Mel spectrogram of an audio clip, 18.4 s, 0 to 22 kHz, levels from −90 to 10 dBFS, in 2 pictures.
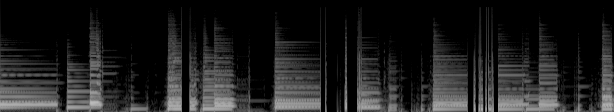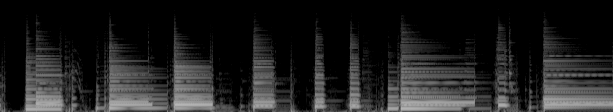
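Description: The music drops out at 2.72 s for about 130 ms, again from 4.81 to 5.42 s with scattered gaps totalling about 510 ms, and from 7.01 to 7.48 s with about 330 ms lost. These are likely Bluetooth dropouts: late packets were discarded, leaving silent holes, visible as blank vertical bands on a spectrogram and flatlined waveform stretches, before playback resumes further along.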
